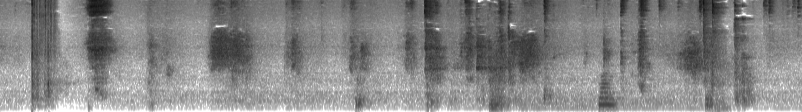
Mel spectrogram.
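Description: A pet dog being let in through a door: a series of short, scattered scuffling and jingling noises as it moves about, with a few soft thumps.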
